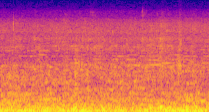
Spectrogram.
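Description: Outdoor training-pitch ambience: a steady low rumble with faint distant voices.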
